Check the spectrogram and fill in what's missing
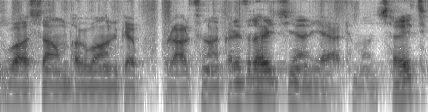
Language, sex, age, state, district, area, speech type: Maithili, male, 60+, Bihar, Samastipur, urban, spontaneous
